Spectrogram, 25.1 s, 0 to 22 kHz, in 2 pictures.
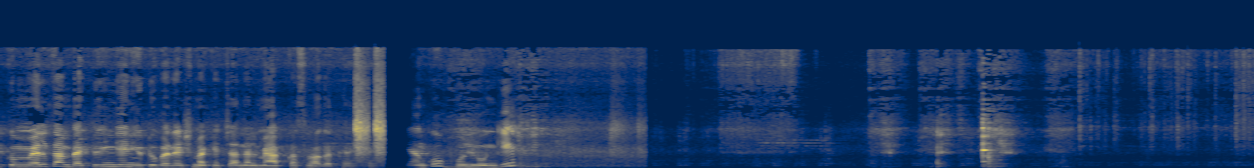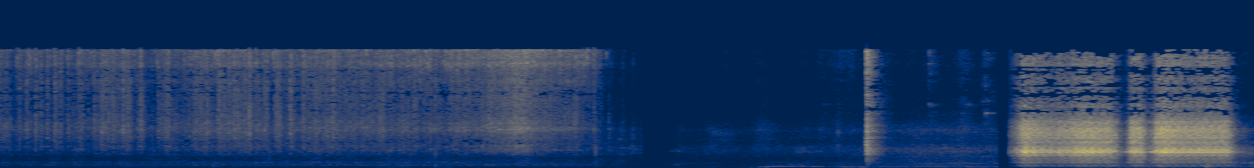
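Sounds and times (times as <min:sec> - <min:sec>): seeds rustling in a pan: 0:10.4 - 0:19.0
seeds poured into steel pot: 0:10.7 - 0:18.8.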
